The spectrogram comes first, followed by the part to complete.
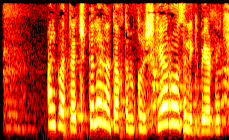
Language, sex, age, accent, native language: Uzbek, female, 18-24, Buxoro, Uzbek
